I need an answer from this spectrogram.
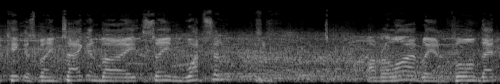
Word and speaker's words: Sean: OK, the goal kick has been taken by Sean Watson. I'm reliably informed that S-E-A-N is Sean and not Sean, not the Irish pronunciation, but there it is.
